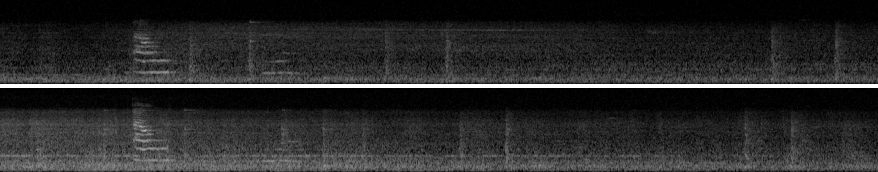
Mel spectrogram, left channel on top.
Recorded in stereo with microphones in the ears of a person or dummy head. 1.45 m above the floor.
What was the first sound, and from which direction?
A cat meowing, 60° right (ahead or behind).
